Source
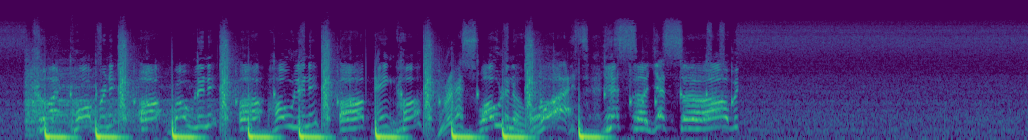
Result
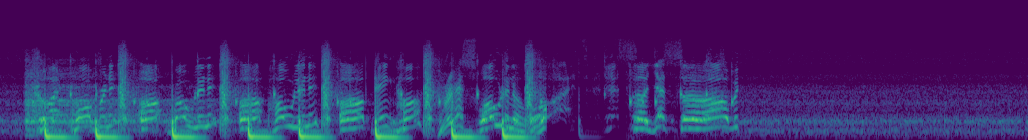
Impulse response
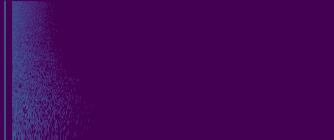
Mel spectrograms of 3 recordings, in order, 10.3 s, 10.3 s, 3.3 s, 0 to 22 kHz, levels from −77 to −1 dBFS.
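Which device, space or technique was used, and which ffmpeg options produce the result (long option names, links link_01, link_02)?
guitar cabinet: -filter_complex "[0:a]highpass=77,equalizer=frequency=180:width_type=q:width=4:gain=4,equalizer=frequency=420:width_type=q:width=4:gain=9,equalizer=frequency=710:width_type=q:width=4:gain=-7,equalizer=frequency=2300:width_type=q:width=4:gain=-8,equalizer=frequency=3400:width_type=q:width=4:gain=-7,lowpass=frequency=4600:width=0.5412,lowpass=frequency=4600:width=1.3066,asettb=1/sr,asplit=3[link_01][link_02][link_03];[link_01]atrim=end=5.464[link_04];[link_02]atrim=start=5.46:end=6.26,asetpts=PTS-STARTPTS,afade=type=in:duration=0.004:curve=qsin,afade=type=out:start_time=0.796:duration=0.004:curve=qsin,aderivative[link_05];[link_03]atrim=start=6.256[link_06];[link_04][link_05]acrossfade=duration=0.004:curve1=hsin:curve2=qsin[link_07];[link_07][link_06]acrossfade=duration=0.004:curve1=qsin:curve2=hsin,volume=-3dB"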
